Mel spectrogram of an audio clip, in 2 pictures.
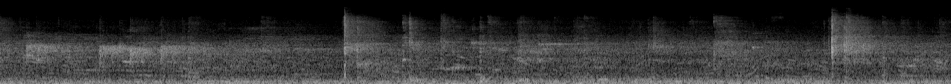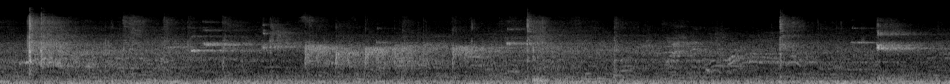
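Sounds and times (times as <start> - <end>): rackets hitting shuttlecock: 3.4 - 5.0, 8.3 - 9.0, 9.7 - 15.8.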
